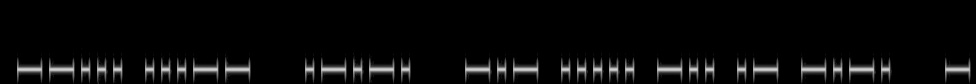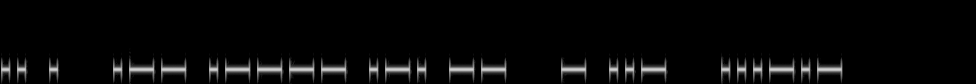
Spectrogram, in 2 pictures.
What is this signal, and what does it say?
Morse code, heard as a keyed tone, about 15 wpm, 700 Hz. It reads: 73 <AR> K5DAC DE W1RM TU <SK>
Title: Practice QSO - Exchange 4 - Ending - 15wpm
